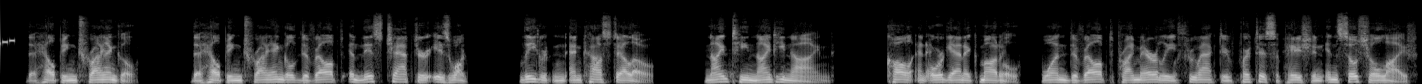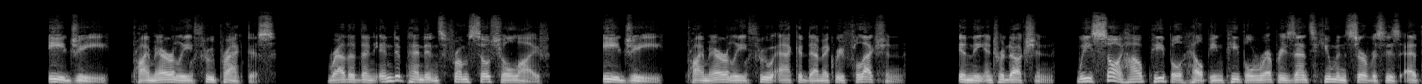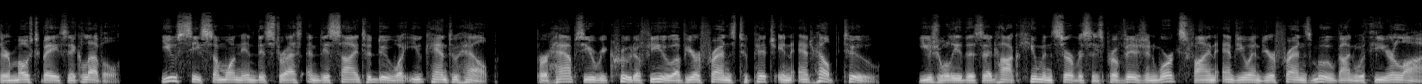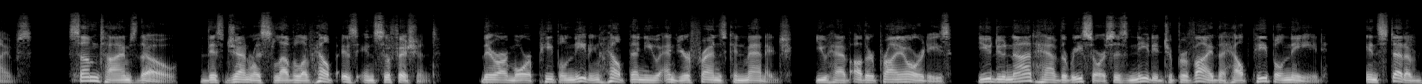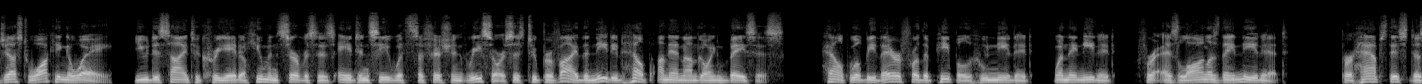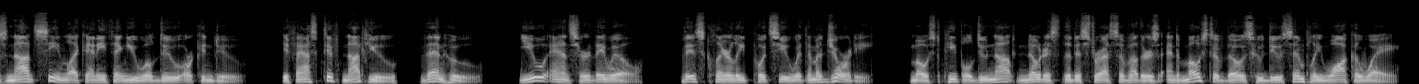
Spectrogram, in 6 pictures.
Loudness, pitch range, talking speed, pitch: -20 LUFS, 95-110 Hz, 170 wpm, 105 Hz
